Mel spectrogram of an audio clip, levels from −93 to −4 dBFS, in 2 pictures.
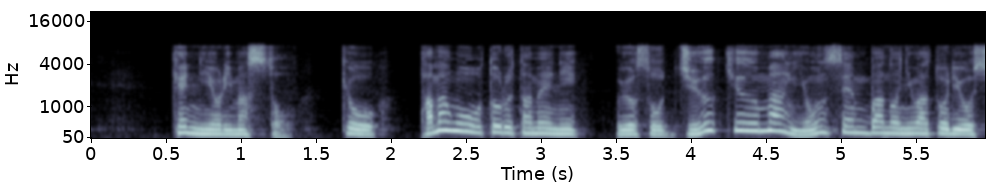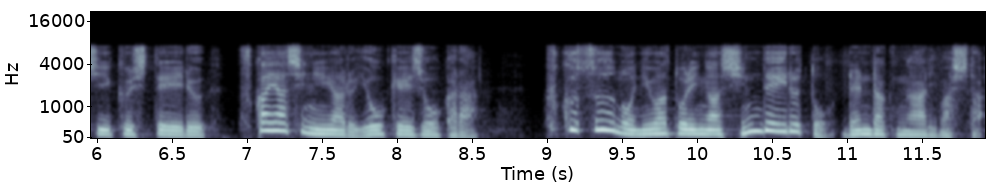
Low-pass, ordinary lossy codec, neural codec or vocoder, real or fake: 7.2 kHz; none; none; real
